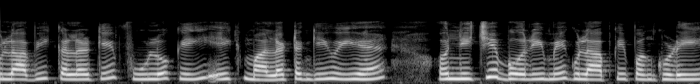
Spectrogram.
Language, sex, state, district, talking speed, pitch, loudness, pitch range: Hindi, female, Bihar, West Champaran, 155 wpm, 245 Hz, -12 LUFS, 235-260 Hz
